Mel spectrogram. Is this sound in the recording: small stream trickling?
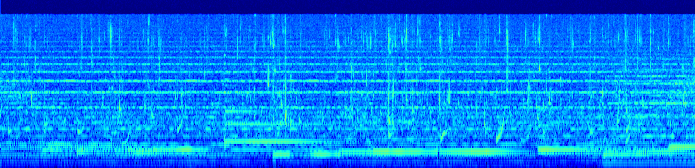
yes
